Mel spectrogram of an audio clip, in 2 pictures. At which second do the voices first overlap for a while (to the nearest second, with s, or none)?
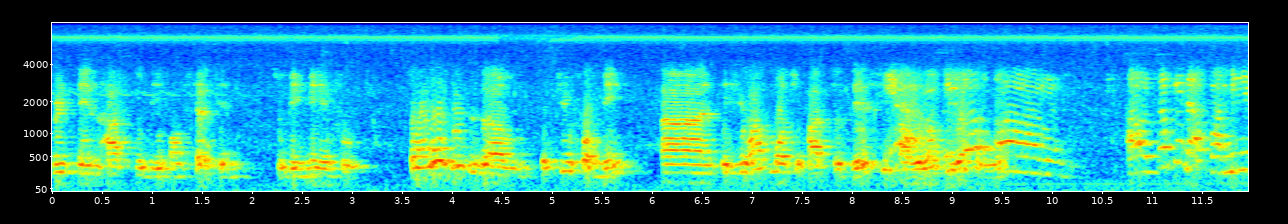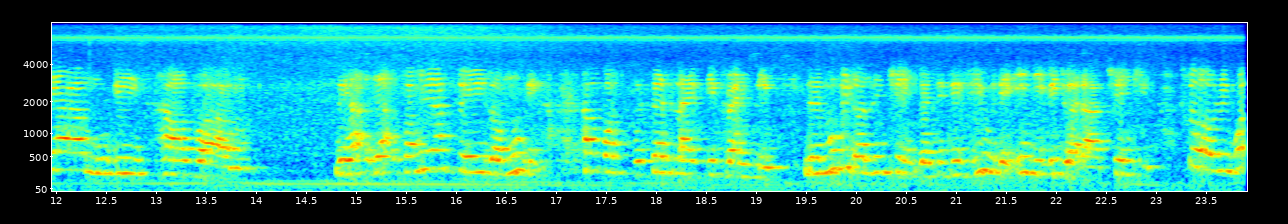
8 s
